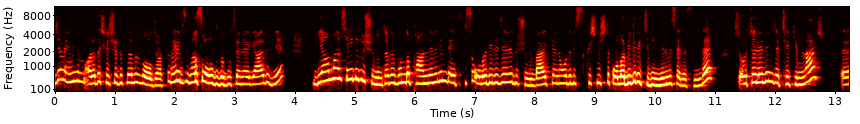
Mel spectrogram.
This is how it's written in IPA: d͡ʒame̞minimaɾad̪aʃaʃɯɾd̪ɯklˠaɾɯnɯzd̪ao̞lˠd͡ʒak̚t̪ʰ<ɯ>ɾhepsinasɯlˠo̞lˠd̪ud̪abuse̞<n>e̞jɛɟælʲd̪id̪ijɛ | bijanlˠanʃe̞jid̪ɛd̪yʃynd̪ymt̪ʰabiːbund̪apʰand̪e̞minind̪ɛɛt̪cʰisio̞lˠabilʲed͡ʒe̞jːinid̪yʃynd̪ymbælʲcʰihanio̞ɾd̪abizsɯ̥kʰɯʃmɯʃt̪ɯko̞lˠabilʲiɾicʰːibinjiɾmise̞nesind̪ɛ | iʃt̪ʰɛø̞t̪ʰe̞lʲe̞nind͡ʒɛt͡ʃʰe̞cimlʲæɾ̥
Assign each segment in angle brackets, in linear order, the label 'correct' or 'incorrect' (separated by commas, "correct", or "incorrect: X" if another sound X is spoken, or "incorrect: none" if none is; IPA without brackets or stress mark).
correct, correct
